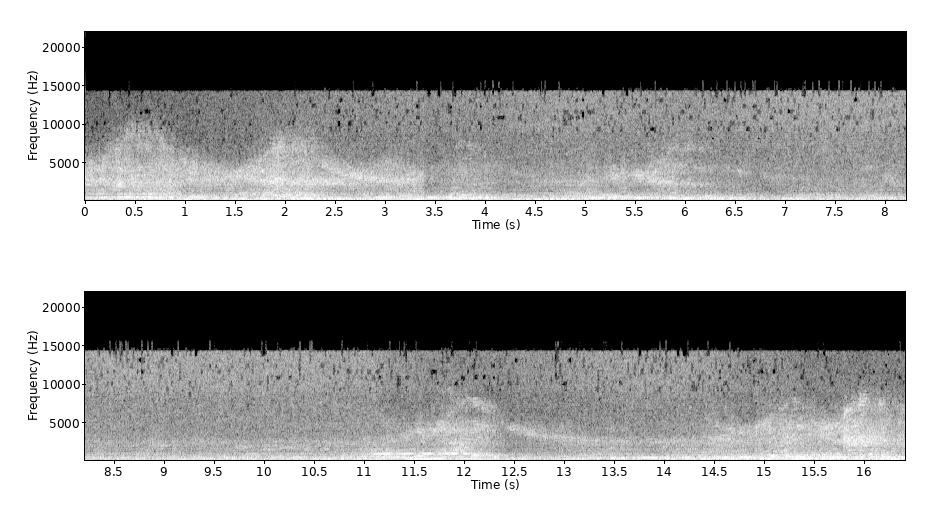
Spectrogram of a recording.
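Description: Race cars at the Tri-County Speedway lap the oval in a Grand National Super Series race, engines rising and falling in repeated whining pass-bys over a steady roar, loud and sustained without a break.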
